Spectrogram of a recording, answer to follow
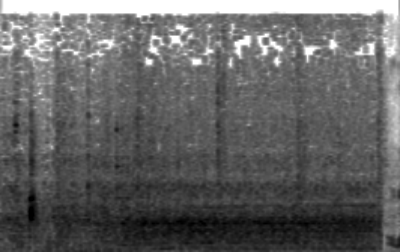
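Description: Trailer-mounted aircraft ground support equipment unit running loud: a dense steady rush with faint tones that rise in pitch about a second in and then hold as the machine comes up to speed. It cuts off just before the end.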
